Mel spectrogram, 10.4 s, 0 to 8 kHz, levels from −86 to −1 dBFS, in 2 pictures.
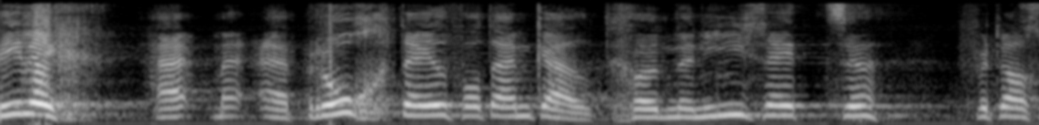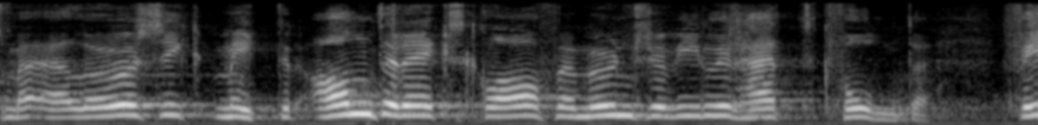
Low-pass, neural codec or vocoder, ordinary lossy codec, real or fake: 7.2 kHz; none; AAC, 32 kbps; real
